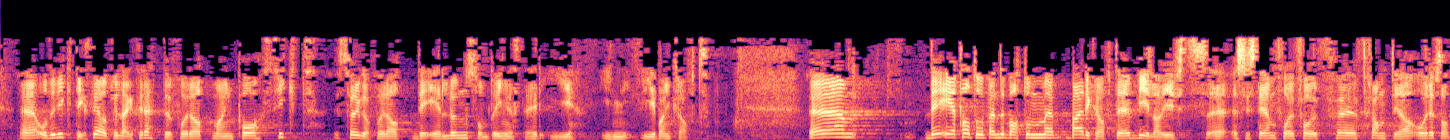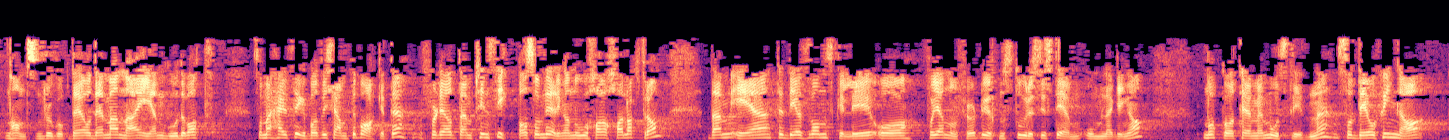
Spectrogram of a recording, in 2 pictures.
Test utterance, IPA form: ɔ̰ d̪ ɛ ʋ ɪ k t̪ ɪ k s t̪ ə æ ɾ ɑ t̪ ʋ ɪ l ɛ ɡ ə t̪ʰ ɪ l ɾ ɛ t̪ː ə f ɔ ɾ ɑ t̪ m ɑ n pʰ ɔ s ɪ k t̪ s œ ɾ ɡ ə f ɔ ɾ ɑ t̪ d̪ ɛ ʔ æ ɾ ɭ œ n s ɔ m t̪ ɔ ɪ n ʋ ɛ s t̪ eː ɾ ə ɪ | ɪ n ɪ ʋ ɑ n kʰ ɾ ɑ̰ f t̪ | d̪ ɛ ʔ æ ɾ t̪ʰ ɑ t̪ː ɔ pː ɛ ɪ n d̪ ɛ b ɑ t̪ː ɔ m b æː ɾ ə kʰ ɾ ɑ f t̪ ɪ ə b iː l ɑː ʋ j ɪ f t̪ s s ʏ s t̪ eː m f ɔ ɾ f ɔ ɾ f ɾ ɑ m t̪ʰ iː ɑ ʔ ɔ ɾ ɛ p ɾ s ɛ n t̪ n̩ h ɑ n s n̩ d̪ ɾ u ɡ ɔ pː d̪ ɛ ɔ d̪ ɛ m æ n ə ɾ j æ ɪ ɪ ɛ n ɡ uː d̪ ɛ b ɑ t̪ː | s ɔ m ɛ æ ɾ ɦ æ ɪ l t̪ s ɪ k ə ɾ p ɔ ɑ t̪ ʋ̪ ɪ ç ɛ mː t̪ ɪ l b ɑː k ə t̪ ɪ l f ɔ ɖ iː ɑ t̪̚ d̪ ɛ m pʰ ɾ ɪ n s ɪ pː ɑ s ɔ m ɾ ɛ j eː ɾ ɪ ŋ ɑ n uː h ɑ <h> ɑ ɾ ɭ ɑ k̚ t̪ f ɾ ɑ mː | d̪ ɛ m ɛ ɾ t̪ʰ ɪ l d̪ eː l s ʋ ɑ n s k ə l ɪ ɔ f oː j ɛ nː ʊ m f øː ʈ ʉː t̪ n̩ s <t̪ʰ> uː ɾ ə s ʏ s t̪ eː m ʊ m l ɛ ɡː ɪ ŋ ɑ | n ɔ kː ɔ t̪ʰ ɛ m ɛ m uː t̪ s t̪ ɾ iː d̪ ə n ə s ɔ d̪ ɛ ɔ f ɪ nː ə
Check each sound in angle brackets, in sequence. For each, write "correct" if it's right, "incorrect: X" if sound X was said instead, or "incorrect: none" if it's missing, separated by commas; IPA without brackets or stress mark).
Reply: correct, incorrect: t̪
